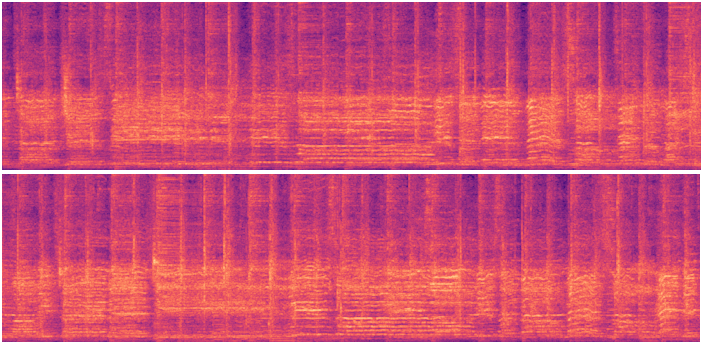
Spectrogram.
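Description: Church choir of men and women singing a gospel song together, over a steady beat.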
